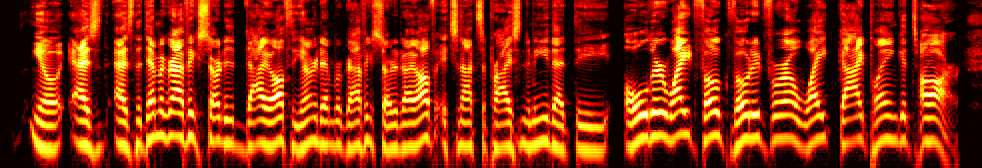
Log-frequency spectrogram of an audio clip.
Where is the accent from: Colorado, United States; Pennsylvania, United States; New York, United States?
New York, United States; I mean, I'm from New York.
